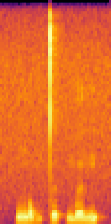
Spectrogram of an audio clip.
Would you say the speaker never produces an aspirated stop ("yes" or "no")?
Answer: yes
